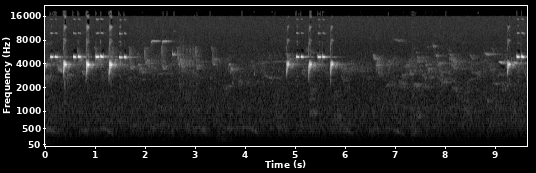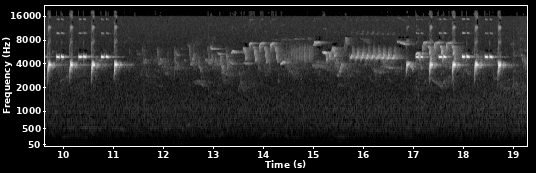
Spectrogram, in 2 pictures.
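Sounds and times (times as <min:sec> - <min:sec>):
Parus major great tit giving sharp metallic notes: 0:00.0 - 0:01.8, 0:04.8 - 0:06.0, 0:09.2 - 0:11.3, 0:14.9 - 0:19.2
quiet twittering: 0:00.0 - 0:19.2.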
